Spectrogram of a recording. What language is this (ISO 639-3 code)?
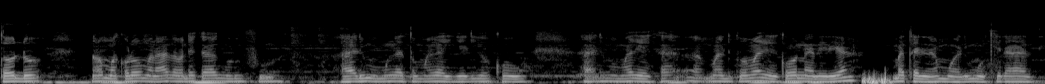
kik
